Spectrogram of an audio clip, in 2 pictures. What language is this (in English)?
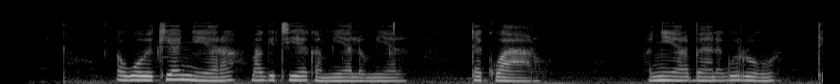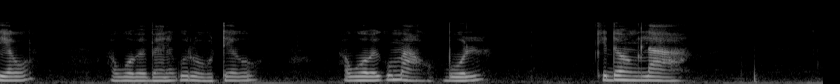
Acoli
